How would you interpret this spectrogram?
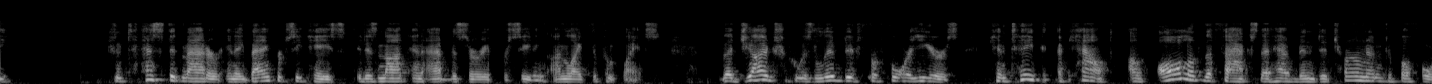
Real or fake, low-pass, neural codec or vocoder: fake; 7.2 kHz; codec, 16 kHz, 4.8 kbps, FACodec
